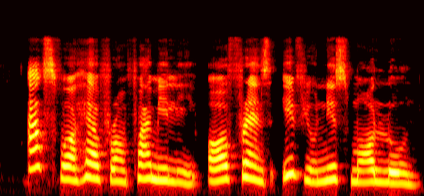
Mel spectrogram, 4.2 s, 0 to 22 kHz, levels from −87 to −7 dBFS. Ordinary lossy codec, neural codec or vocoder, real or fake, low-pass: none; none; real; 10.8 kHz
